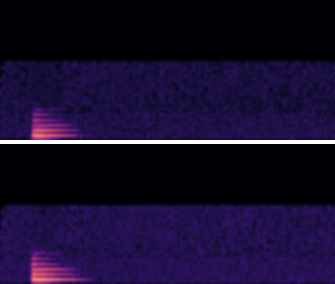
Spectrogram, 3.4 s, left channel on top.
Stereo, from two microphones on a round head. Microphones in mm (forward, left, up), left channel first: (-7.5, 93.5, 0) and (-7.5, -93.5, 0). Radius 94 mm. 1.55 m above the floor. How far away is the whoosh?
I don't hear a whoosh.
